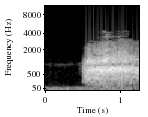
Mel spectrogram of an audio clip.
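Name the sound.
animal growling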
